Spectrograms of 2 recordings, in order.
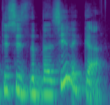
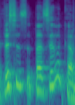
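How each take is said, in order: First: Put-on weak Italian accent, "basilica" barely changed; a half-hearted Italian accent on "basilica"; bad Italian accent. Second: Higher, hammed-up Italian accent, "basilica" sung out with a falling tune; overdone Italian accent on "basilica"; exaggerated Italian accent. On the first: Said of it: "not in a good Italian accent". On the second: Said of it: "not in a good Italian accent, but like".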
